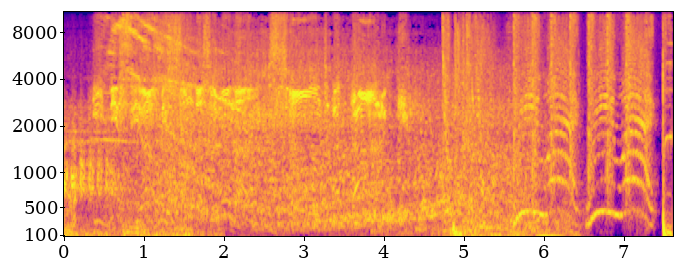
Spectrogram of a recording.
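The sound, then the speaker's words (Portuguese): A loud, sustained, powerful jet engine roar fills the whole stretch, ending in a few rising and falling whooshing sweeps as the fighter jet takes off and accelerates away. “solicitando permissão ao controle de tráfego aéreo para a decolagem. Permissão concedida.”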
